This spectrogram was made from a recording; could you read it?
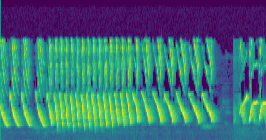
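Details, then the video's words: Canary singing gacor with long rolls, a song meant to provoke other canaries into singing; rapid repeated down-slurred notes run into a fast trill, pause briefly, then resume with clear whistled sweeps. "Kenari Gacor Ngeroll Joss! Bikin Emosi Kenari Lain Langsung Terpancing Ikut Gacor Nembak Panjang"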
